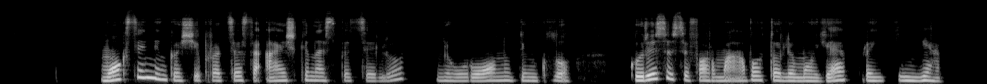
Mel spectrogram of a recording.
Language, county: Lithuanian, Šiauliai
